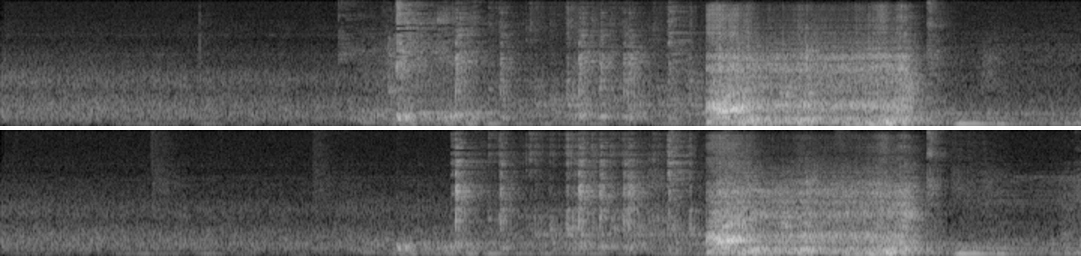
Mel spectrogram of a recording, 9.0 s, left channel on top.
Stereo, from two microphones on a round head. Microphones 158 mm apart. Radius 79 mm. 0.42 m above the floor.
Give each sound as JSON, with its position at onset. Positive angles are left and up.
{"t": 3.8, "sound": "dishes clattering", "side_deg": -40, "distance_m": 2.0}
{"t": 5.9, "sound": "a zipper", "side_deg": 35, "distance_m": 3.0}
{"t": 7.7, "sound": "writing", "side_deg": -25, "distance_m": 4.0}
